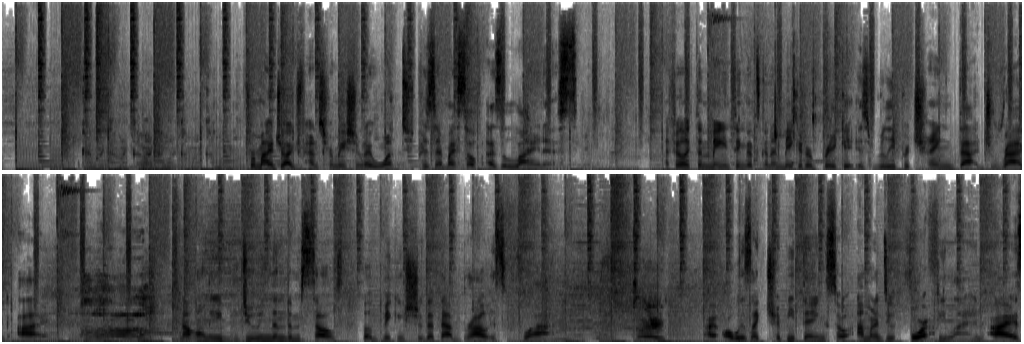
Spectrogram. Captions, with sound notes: Come on, come on, come on, come on, come on. For my drag transformation, I want to present myself as a lioness. I feel like the main thing that's going to make it or break it is really portraying that drag eye. ( groans ) Not only doing them themselves, but making sure that that brow is flat. ( groans ) I always like trippy things, so I'm gonna do four feline eyes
